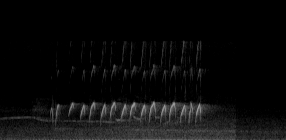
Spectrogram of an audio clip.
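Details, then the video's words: Pied bushchat, an Indonesian native bird, singing vigorously for tutoring caged birds: a fast, even string of about fourteen sharp high notes over one and a half seconds, with faint low hum beneath. "BURUNG MANTENAN GACOR UNTUK MASTERAN"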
